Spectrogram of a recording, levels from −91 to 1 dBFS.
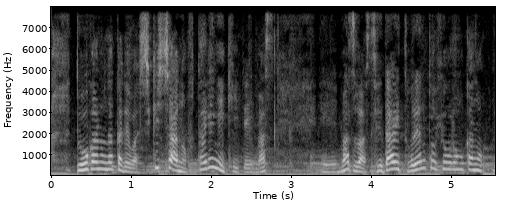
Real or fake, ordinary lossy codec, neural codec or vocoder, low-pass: fake; none; codec, 16 kHz, 8 kbps, FreqCodec, smaller model; none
